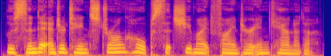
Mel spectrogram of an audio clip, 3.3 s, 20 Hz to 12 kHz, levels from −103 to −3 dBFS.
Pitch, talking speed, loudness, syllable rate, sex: 165 Hz, 200 wpm, -20 LUFS, 6.2 syllables/s, female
